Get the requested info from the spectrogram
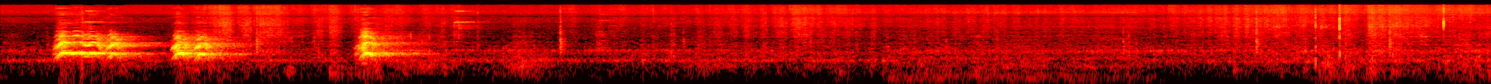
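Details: Young Schipperke dog, one of two enjoying a snowy backyard with deer nearby, gives three sharp, harmonic barks in the first four seconds, the last one separate, followed by near silence with faint rustling and clicks.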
